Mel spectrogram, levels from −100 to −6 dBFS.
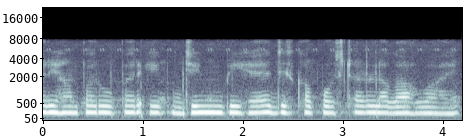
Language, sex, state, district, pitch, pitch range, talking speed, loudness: Hindi, female, Punjab, Pathankot, 195 Hz, 185-195 Hz, 185 wpm, -14 LUFS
